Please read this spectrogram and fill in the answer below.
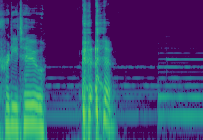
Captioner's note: coughs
